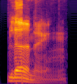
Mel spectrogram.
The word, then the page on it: learning: British English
